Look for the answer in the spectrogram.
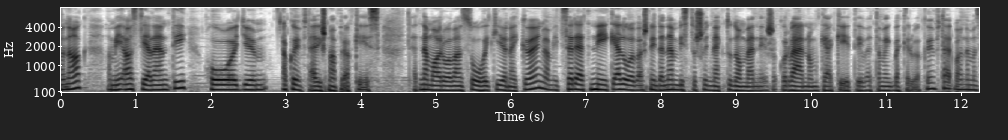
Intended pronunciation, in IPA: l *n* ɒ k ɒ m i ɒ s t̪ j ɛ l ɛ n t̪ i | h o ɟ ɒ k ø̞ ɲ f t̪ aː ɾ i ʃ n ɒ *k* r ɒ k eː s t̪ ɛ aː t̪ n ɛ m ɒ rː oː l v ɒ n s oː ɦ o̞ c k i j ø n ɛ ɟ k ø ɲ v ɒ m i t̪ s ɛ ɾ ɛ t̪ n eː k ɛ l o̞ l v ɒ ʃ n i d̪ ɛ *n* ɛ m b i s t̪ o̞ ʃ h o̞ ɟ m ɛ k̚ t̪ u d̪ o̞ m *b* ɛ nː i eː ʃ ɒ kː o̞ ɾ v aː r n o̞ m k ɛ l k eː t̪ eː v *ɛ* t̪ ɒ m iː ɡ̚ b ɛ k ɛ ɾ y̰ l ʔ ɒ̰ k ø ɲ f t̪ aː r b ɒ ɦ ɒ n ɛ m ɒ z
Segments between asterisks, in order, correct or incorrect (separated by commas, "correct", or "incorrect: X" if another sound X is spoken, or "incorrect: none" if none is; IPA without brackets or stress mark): correct, incorrect: p, correct, incorrect: v, correct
